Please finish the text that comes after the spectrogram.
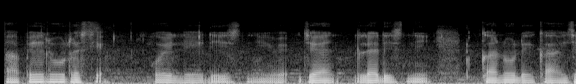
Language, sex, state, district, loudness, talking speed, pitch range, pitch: Gujarati, male, Gujarat, Valsad, -16 LUFS, 125 wpm, 95-110 Hz, 105 Hz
